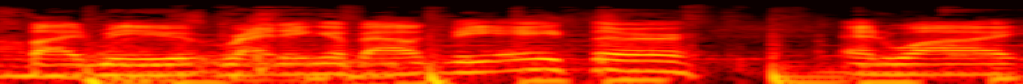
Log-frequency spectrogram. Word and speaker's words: Aether: No, they call it the Aether. They call it the Aether in Thor the Dark World, but it is spelled Aether, A-E-T-H-E-R.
